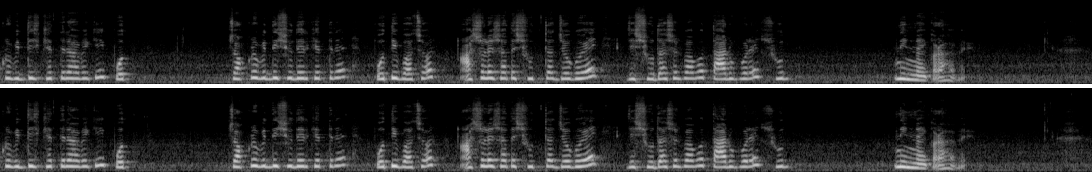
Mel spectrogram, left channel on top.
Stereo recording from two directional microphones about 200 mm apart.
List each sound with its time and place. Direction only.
0.0 s speech: 10° right (ahead or behind)
2.3 s speech: 10° right (ahead or behind)
9.0 s speech: 10° right (ahead or behind)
